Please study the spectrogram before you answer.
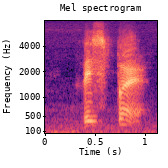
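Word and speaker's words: whisper: फुसफुसाना जैसे कान में कुछ फुसफुसाना उसको बोलते हैं विस्पर। विस्पर और विस्पर में एच साइलेंट है। तो विस्पर विस्पर नहीं कहना है।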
